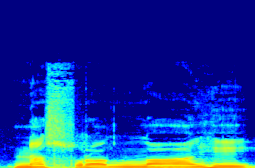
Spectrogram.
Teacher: صاد کو موٹا پڑھیں گے، را پر زبر ہے، موٹا پڑھیں گے. لفظ اللہ کے لام کو موٹا پڑھیں گے کیونکہ اس سے پہلے والے حرف را پر زبر ہے.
